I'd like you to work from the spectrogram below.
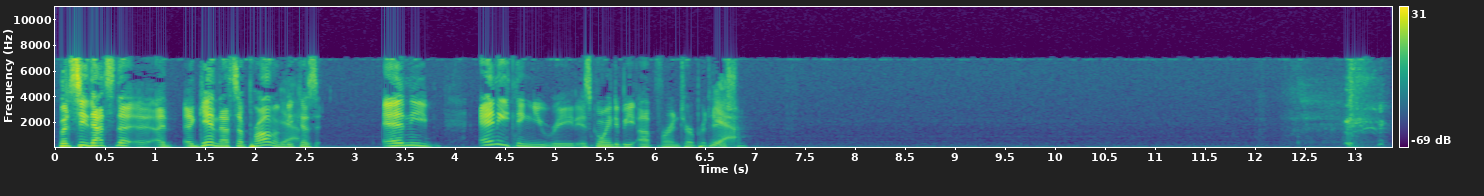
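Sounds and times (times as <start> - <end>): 
speech: 0.1 - 7.0
person coughing: 12.9 - 13.3.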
